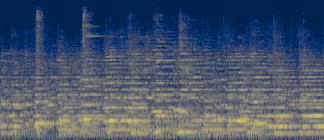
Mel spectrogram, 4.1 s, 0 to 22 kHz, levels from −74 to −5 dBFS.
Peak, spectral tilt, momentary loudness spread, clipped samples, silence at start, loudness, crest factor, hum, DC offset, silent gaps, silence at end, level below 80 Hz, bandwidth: -8 dBFS; -4.5 dB/octave; 3 LU; under 0.1%; 0 s; -24 LUFS; 16 dB; none; under 0.1%; none; 0 s; -52 dBFS; 19 kHz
